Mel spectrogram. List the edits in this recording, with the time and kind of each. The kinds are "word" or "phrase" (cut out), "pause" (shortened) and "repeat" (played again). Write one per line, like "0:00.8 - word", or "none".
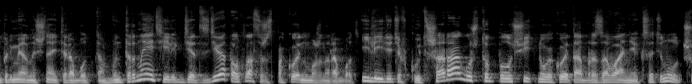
none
